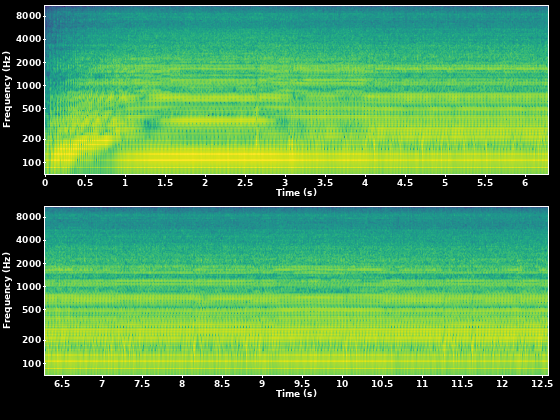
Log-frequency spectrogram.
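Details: Honda Revo motorcycle after a new cylinder block, fitted because it smoked heavily: it starts on the first try and settles into an even, steady idle with no rattles or misses. Normal idle after the repair.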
